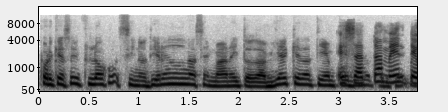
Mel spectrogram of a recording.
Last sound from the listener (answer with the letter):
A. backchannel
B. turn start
B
